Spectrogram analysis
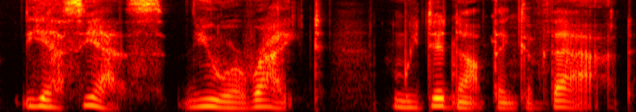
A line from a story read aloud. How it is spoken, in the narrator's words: The commissary exclaimed excitedly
